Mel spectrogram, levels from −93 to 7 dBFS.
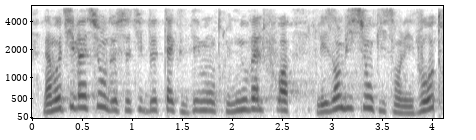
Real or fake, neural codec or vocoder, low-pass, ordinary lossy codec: fake; vocoder, 22.05 kHz, 80 mel bands, HiFi-GAN; 5.4 kHz; AAC, 48 kbps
